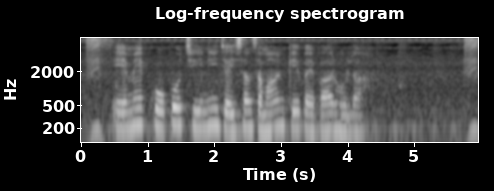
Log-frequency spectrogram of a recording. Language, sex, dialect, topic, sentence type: Bhojpuri, female, Western, banking, statement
